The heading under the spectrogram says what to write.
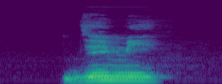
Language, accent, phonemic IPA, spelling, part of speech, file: French, Canada, /de.mi/, démît, verb, LL-Q150 (fra)-démît.wav
- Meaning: third-person singular imperfect subjunctive of démettre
